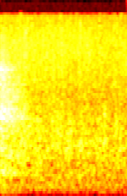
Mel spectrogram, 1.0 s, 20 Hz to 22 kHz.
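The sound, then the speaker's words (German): A steady, dense hiss of a heavy cloudburst pouring down in the Strausberger Stadtforst forest at 18:42 as the sky darkens, constant, with a fine crackle of countless drops and no voices. “Wir haben jetzt mit einem furchtbaren Wolkenbruch zu kämpfen.”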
